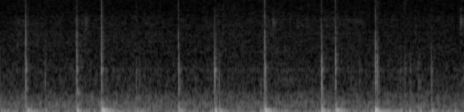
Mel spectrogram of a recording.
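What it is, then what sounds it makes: Clear plastic desk mat. Fingertips and short nails of both hands tap rapidly on a large, thin, transparent glossy plastic desk mat with curled edges lying flat on a dark desk, close to the microphone. About eleven quiet, irregular taps are heard, each a short, dull low thump with a faint crisp click that dies away almost instantly.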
